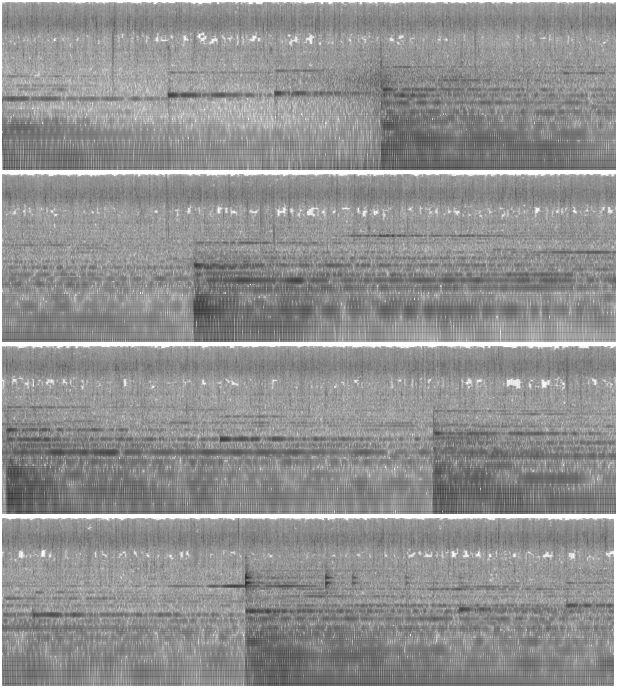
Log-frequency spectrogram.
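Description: Slow relaxation piano music over a steady sound of soft rain. A new chord is struck about every five seconds and fades away under the rain.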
